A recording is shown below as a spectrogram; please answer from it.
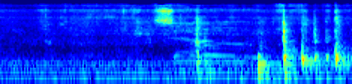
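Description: A man's voice saying a single word about a second in, over a steady low background rumble, with a few sharp clicks near the end.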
